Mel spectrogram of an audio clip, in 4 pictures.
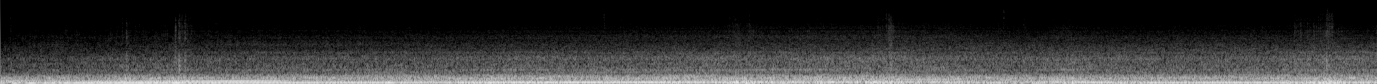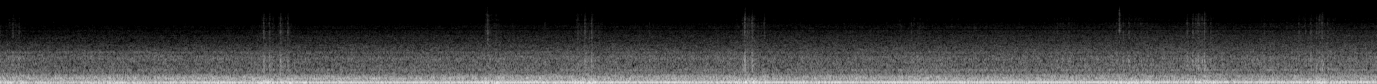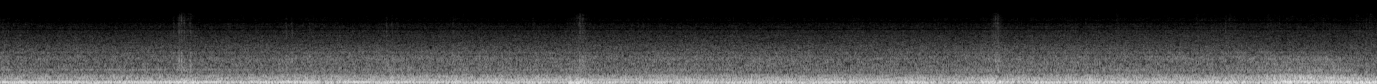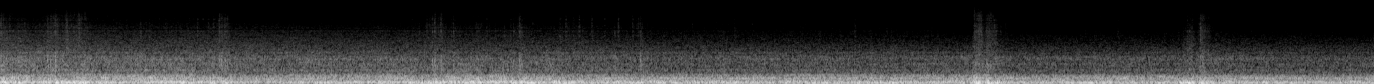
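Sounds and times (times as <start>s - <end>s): car engine droning from inside: 0.0s - 55.0s
tyre and road noise: 0.0s - 55.0s.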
